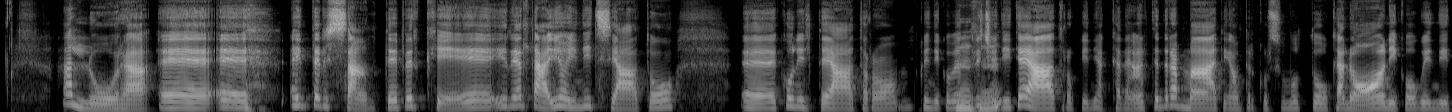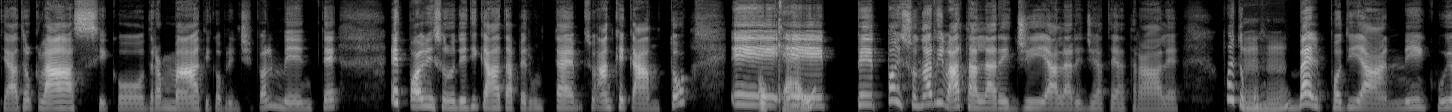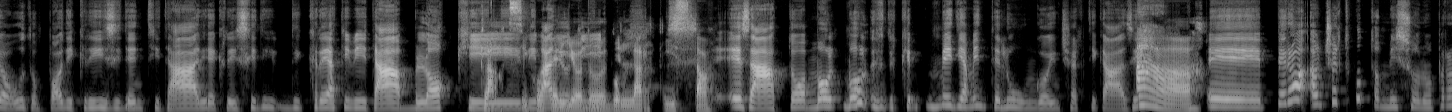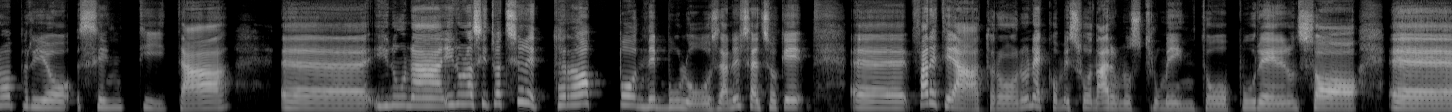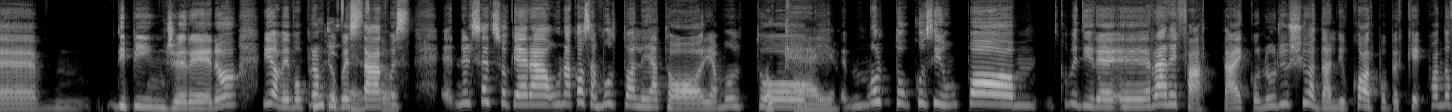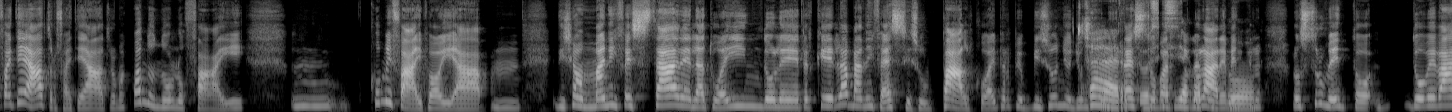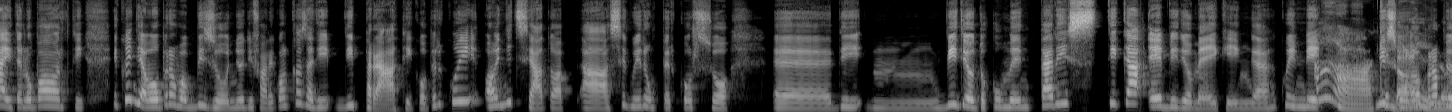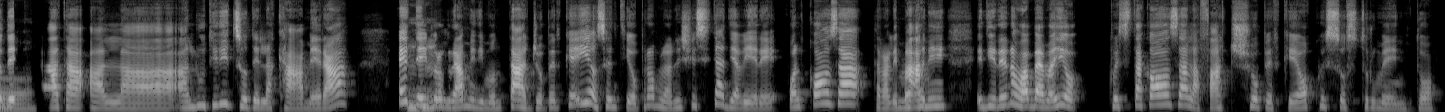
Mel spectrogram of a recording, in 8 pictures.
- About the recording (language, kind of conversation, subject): Italian, podcast, Quali competenze sei riuscito a trasferire in un nuovo settore?
- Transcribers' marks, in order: laughing while speaking: "è"; chuckle; tapping; "proprio" said as "propio"; "proprio" said as "propio"; "proprio" said as "propio"; "proprio" said as "propio"; laughing while speaking: "le mani"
